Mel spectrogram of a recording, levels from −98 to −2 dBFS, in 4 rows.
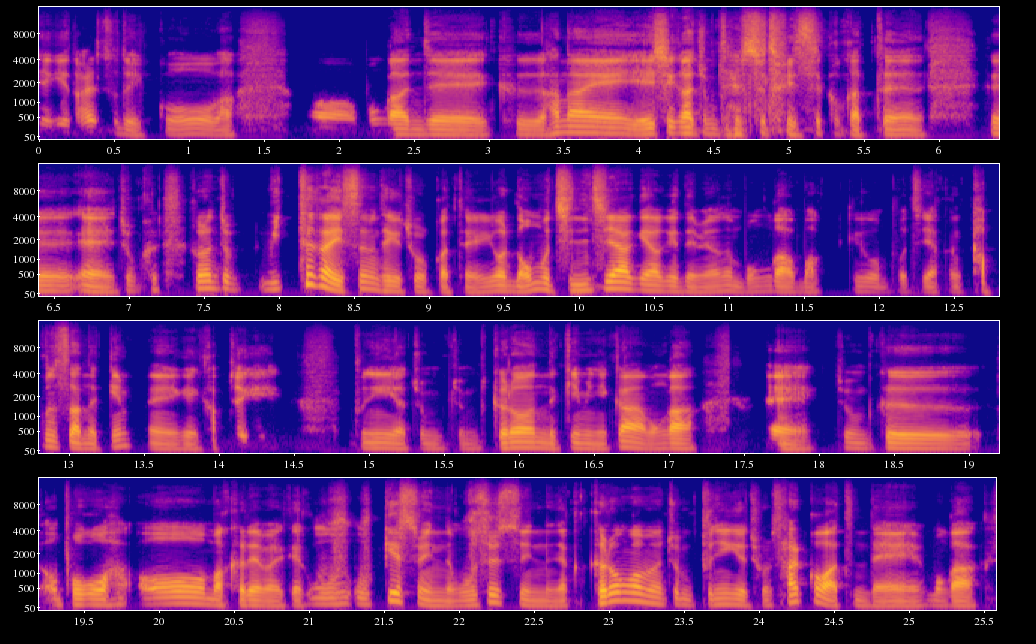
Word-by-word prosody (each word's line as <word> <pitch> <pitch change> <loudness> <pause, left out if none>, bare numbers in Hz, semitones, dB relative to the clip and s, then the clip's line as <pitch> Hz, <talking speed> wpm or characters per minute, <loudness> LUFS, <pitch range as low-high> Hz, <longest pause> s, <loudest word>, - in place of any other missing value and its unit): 얘기도 405 -1 -7
할 140 - -2
수도 110 -8 -10
있고 100 +4 -8
막 90 -1 -6 0.5
어 100 -3 -6
뭔가 110 -1 +1
인제 95 -2 -1
그 100 -2 -9
하나의 130 -3 +3
예시가 125 +4 +6
좀 110 0 -9
될 95 -2 -4
수도 - - +6
있을 - - +1
것 - - -17
같은 95 -2 -2 0.4
그 - - -6 0.3
예 95 -2 +3
좀 115 - -11
그 - - -13 0.2
그런 155 0 +1
좀 155 -4 -5 0.2
위트가 155 - +4
있으면 150 -3 +4
되게 110 -3 0
좋을 - - -6
것 - - -4
같아요. 85 - -7
이걸 110 +4 -1
너무 135 +5 0
진지하게 130 +3 +5
하게 105 -2 0
되면은 95 +2 -8
뭔가 95 0 -2
막 85 -1 -9 0.2
이거 100 -2 -12
뭐지 - - -12
약간 - - -8
갑분싸 - - 0
느낌? 135 +2 -4
네 95 -3 -1
이게 90 0 -6
갑자기 - - -4 0.7
분위기가 105 -3 -2
좀 95 -1 -16
좀 95 -1 -18
그런 115 -1 +3
느낌이니까 100 +3 0
뭔가 95 +1 +2 0.5
예 85 -3 +2 0.2
좀 110 -3 -12
그 100 -3 0 0.2
어 - - -5
보고 115 -1 +1
하 120 +1 -6
어 130 +2 +2
막 105 -3 +2
그래 105 -1 +2
막 95 - -2
이렇게 90 +2 -5
웃 125 +1 -5
웃길 130 +9 +1
수 - - +1
있는 95 -2 -4
웃을 105 - -1
수 125 - -1
있는 95 -3 -7
약간 95 - -7
그런 185 +7 +6
거면 170 -8 +2
좀 115 -2 -9
분위기가 115 -1 -1
좀 - - -10
살 - - +4
것 - - +2
같은데 90 -1 +2
뭔가 95 -2 +2
105 Hz, 340 characters per minute, -26 LUFS, 95-120 Hz, 0.7 s, 예시가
